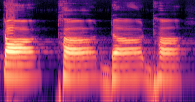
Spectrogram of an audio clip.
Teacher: उल्टी हुई नोक का जिह्वा का निचला भाग मूर्धा से स्पर्श करता है, ऐसी स्थिति में उत्पन्न ध्वनि को क्या कहते हैं, मूर्धन्य व्यंजन।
